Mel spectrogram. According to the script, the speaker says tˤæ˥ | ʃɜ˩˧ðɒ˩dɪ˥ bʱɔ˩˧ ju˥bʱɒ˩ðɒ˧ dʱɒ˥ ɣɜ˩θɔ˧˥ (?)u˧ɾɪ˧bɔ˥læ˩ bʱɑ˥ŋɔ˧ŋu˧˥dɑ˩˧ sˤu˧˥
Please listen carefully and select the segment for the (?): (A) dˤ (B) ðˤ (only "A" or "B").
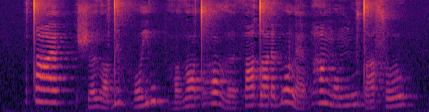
A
